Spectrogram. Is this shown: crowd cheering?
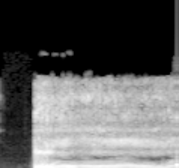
no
